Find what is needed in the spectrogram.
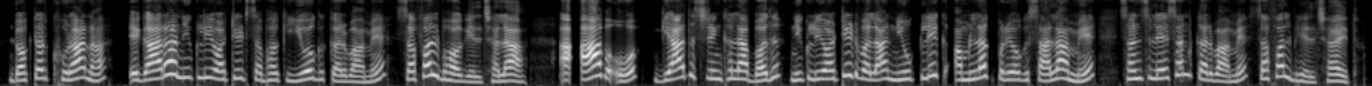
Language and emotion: Maithili, neutral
